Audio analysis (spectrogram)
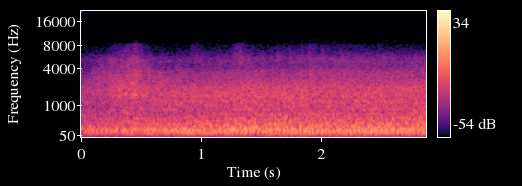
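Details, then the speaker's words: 2021 Palomino Columbus 298RLC, air conditioning switched on from the indoor thermostat: low steady roar swells over the first second, then holds with a soft hum; normal AC start-up. "You turn the air on in here. There goes air. You hear that crank up."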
